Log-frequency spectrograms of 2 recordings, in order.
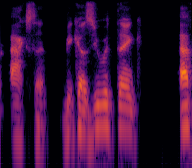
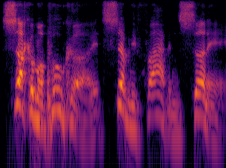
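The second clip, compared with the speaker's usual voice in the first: loud, higher mock radio voice; self-loving radio announcer; 3 semitones higher, 5 dB louder than usual. Shown as a demonstration. Host mocking vain radio guys, puffed-up announcer voice. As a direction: relish the sound of your own voice. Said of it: "in love with hearing the sound of their voices".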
